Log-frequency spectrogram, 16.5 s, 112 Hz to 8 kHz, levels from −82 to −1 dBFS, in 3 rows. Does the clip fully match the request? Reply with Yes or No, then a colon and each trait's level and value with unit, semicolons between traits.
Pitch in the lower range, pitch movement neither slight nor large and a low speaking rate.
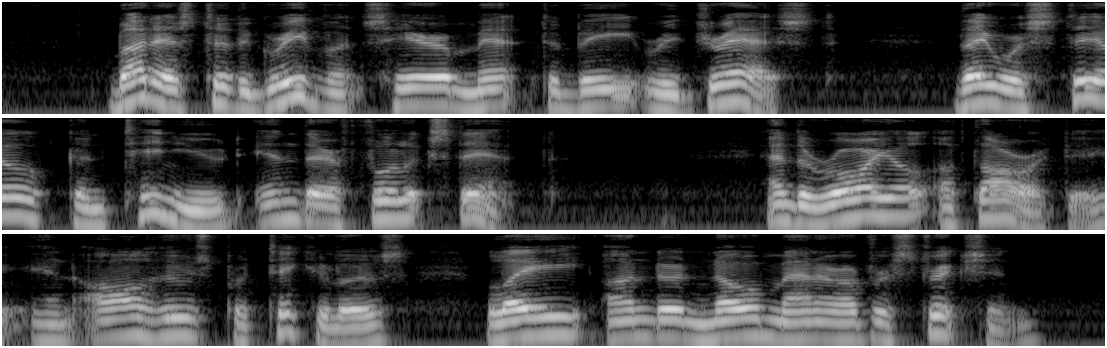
No: medium, 145 Hz; average, 4.4 semitones; slow, 115 wpm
